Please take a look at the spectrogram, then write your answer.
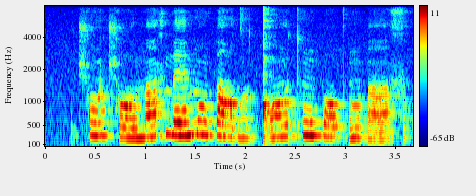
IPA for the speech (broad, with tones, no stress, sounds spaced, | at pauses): t͡ʃʰ ɔ̃˧ t͡ʃʰ ɔ˩ o̯ m ã˧˥ x m ɛ˧˥ m ɔ̃˥ p a˧ o̯ dˤ ə̃˩ ǃʼ ɔ̃˧˥ o̯ tʰ ũ˥ p ɔ˧˥ pʼ ũ˧ ʔ ã˩˧ x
